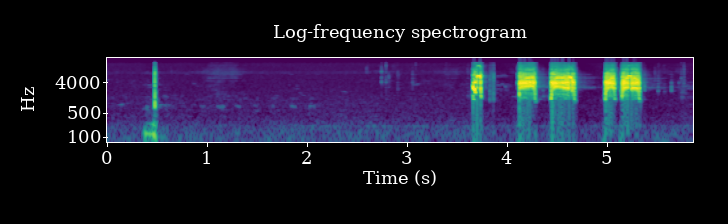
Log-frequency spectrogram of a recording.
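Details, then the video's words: Black francolin calling: after a click and long silence, a harsh grating phrase of five loud, raspy notes, the middle ones longest, delivered in just under two seconds. "کالے تیتر کی آواز"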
